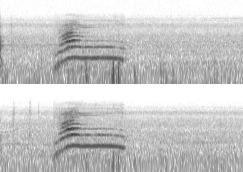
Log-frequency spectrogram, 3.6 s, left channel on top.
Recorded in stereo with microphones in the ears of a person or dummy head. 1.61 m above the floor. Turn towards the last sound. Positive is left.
turn(degrees=-25)  # may be behind; listen again after turning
